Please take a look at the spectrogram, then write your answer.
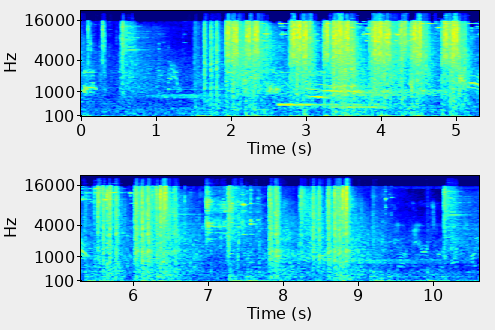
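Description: Video game demo gunfire: sustained bursts of rapid automatic shots rattling almost continuously, with brief pauses and some synthetic whistling tones over a dense rumbling bed.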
